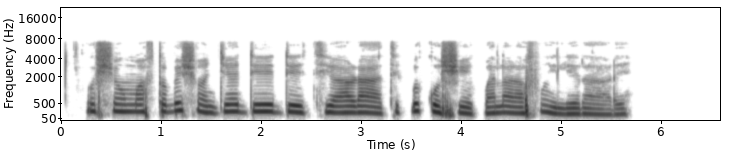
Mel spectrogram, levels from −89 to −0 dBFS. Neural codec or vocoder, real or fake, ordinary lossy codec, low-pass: none; real; none; 7.2 kHz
